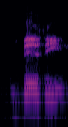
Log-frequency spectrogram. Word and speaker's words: Vizzy: Vizzy, like with the V, but spelled like fizzy. Okay. Vizzy.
